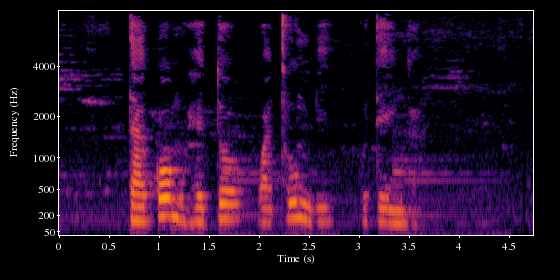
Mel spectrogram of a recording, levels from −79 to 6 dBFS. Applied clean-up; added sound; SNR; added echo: none; Gong; 20 dB; none.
